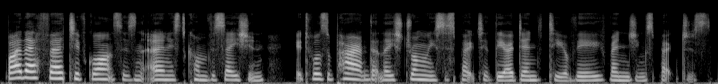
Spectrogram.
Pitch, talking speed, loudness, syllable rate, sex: 215 Hz, 165 wpm, -19 LUFS, 5.7 syllables/s, female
